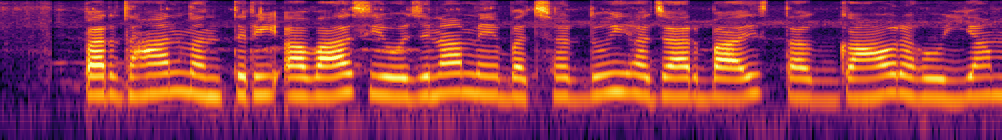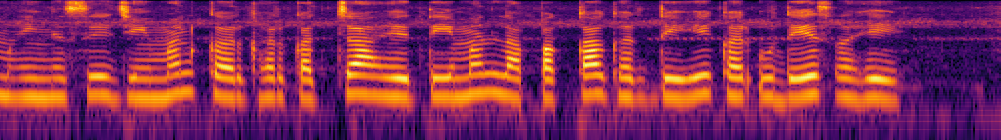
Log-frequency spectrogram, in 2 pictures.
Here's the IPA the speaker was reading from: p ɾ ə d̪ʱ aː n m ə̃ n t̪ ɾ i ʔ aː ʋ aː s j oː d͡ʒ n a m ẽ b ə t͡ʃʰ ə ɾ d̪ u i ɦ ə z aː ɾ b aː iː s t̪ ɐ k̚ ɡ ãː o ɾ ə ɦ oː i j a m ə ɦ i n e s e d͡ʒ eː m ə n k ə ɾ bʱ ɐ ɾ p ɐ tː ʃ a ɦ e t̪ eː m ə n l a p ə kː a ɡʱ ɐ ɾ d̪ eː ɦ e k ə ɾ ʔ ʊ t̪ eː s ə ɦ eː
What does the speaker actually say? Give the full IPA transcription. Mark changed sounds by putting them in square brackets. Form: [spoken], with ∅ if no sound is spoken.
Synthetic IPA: p ɾ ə d̪ʱ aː n m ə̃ n t̪ ɾ i ʔ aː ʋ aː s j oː d͡ʒ n a m ẽ b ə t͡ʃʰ ə ɾ d̪ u i ɦ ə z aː ɾ b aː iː s t̪ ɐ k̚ ɡ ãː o ɾ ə ɦ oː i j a m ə ɦ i n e s e d͡ʒ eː m ə n k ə ɾ [ɡʱ] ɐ ɾ [k] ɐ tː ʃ a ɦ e t̪ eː m ə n l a p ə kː a ɡʱ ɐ ɾ d̪ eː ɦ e k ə ɾ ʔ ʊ [d̪] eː s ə ɦ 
